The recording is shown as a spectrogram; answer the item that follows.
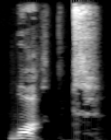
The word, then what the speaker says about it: walked: Walked. Walked. Walked also has a t sound at the end.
